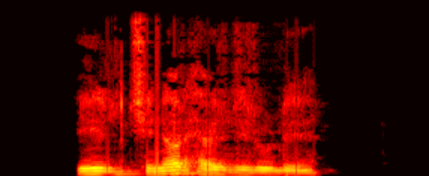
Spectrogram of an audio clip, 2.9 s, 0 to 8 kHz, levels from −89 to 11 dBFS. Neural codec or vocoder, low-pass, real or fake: none; 7.2 kHz; real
